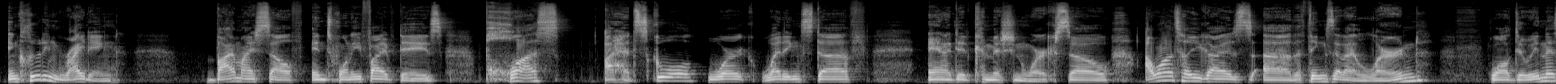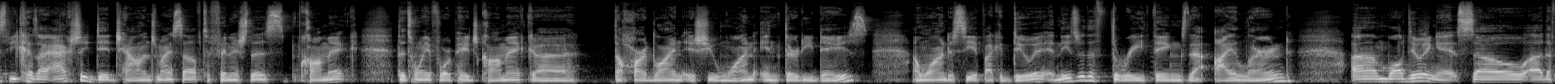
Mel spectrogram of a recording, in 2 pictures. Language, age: English, 20-39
